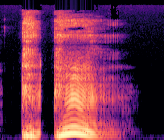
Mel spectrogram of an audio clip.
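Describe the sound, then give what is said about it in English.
A deliberate throat clear, like a spoken ahem, in two voiced bursts: a short one, then a longer one whose pitch rises and then falls. “Clear throat significantly.”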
